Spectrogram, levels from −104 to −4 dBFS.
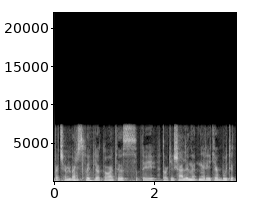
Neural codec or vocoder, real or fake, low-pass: codec, 16 kHz, 2 kbps, FreqCodec, larger model; fake; 7.2 kHz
